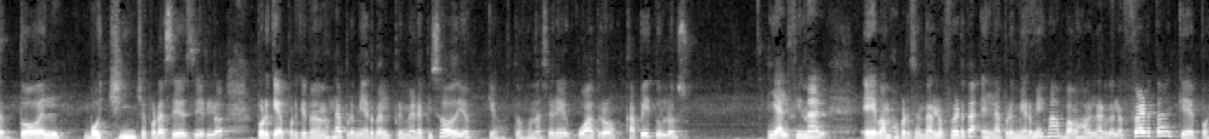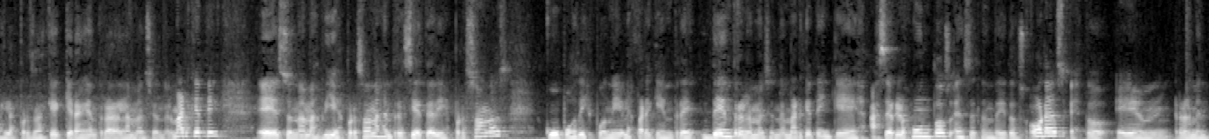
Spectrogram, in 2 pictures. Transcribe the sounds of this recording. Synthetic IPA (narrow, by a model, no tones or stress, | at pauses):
at̪o̞ðoe̞l | bot͡ʃint͡ʃepo̞ɾasiðe̞siɾlo̞po̞ɾke̞po̞ɾke̞t̪ene̞moslapɾemjeɾðe̞lpɾime̞ɾe̞piso̞ð̞jo̞keesest̪oesunase̞ɾjeðekwat̪ɾo̞kapit̪ulo̞s | ialfinaleβamosapɾesent̪aɾlaofe̞ɾt̪aʔe̞nlapɾemjeɾmizmabamo̞saːβ̞laɾðe̞laofe̞ɾt̪ake̞pwe̞slaspe̞ɾso̞naske̞kje̞ɾaŋe̞nt̪ɾaɾalamansjo̞nd̪e̞̰lmaɾke̞t̪iŋ | eso̞nːaðamazðje̞spe̞ɾso̞nase̞nt̪ɾe̞sje̞t̪e̞aðje̞spe̞ɾso̞nas | kupo̞zðispo̞niβle̞spaɾakeent̪ɾe̞ŋd̪e̞nt̪ɾo̞ðelamẽnsjo̞nd̪elmaɾke̞t̪iŋkeesase̞ɾlo̞xunt̪o̞se̞nse̞t̪e̞nt̪ajðo̞so̞ɾase̞st̪o̞emrealment̪e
